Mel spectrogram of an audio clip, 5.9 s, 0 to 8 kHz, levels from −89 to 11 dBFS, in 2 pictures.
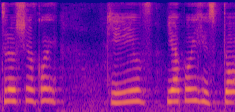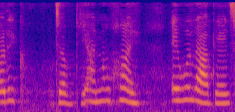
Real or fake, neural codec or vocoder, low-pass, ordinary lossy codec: fake; codec, 16 kHz, 1.1 kbps, Voila-Tokenizer; none; none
